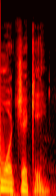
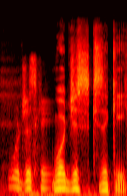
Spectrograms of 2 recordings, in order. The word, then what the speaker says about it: Wojcicki: Larry Page is married to the very talented, how do you pronounce her last name? Ann Wojcicki. Wojcicki, whatever.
